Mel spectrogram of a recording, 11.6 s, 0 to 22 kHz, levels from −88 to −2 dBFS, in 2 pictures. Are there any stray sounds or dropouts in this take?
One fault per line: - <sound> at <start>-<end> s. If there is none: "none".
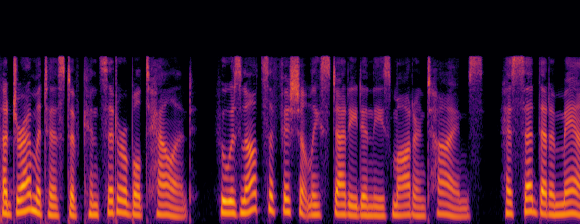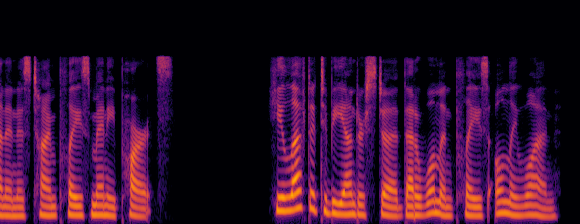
none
